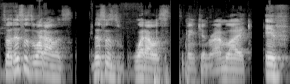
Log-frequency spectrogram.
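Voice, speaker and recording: A man's voice: medium pitch, expressive, moderate pace, a bit bright. A man co-hosting a podcast, chatting casually about sports and eagerly jumping in to make his points. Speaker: podcast co-host.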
